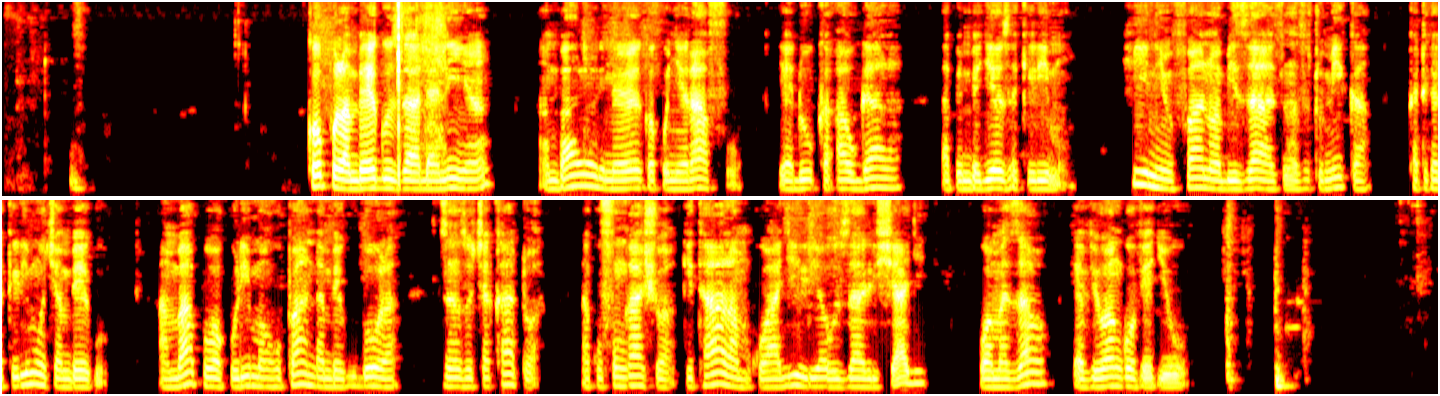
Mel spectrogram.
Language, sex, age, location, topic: Swahili, female, 18-24, Dar es Salaam, agriculture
